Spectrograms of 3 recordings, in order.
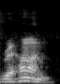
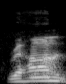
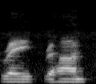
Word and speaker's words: Rehan: is the correct pronunciation well in my language is rehan rehan bhai everybody can pronounce it so they like Ray Ray on either way we have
